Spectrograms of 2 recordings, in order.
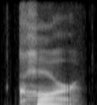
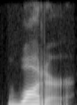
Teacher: It's a very prominent sound. The tongue curls back and you get that characteristic American R. In standard British pronunciation, what's called received pronunciation or RP, the R at the end of words or before consonants is often not pronounced at all.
